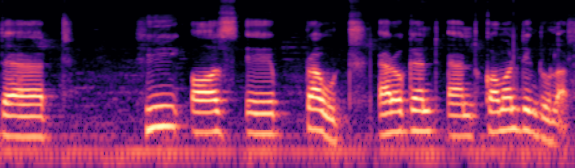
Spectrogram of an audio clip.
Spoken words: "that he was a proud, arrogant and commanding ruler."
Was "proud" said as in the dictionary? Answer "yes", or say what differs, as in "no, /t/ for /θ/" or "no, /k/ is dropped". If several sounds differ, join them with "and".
yes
